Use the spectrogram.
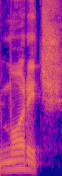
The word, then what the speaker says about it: Morić: with the last name it should be Morić, like the Morić.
